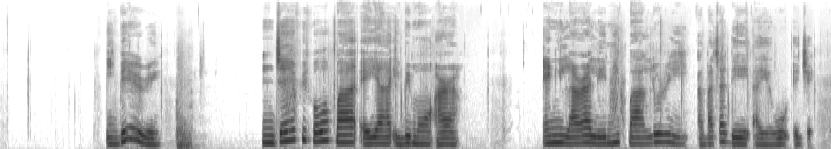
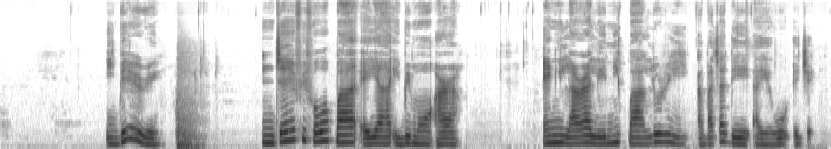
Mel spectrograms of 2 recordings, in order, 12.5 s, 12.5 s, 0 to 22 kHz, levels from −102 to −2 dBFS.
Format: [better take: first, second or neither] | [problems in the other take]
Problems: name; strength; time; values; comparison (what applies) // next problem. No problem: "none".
second | noise reduction (neural mask model RNNoise)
